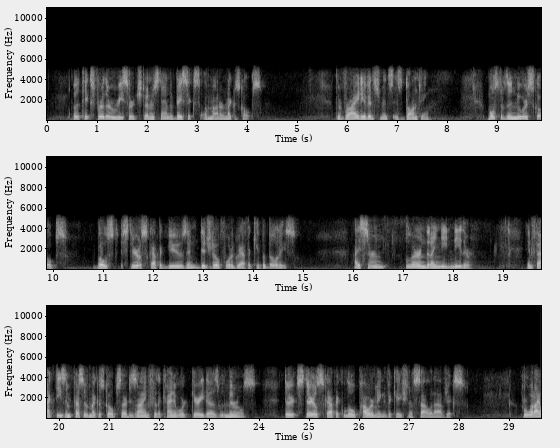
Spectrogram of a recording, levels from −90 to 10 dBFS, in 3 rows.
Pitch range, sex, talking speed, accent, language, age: 95-125 Hz, male, 130 wpm, American, English, 50-69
